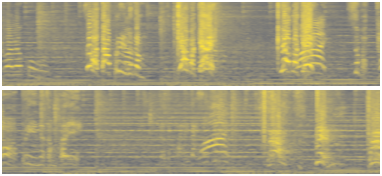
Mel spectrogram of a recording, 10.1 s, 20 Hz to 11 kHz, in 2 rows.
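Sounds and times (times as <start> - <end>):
background music with low drone: 0.0 - 10.0.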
